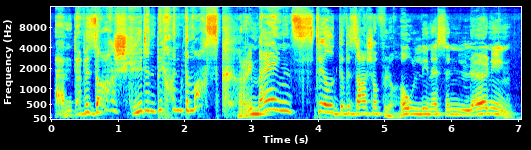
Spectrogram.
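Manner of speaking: slow, rapt pronouncement; lightly voiced enraptured monk; ecstatic. Methodius continuing in a slow, mildly rapt ecstasy. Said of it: "continuing in ecstasy".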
